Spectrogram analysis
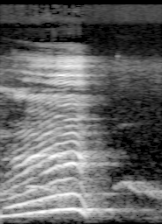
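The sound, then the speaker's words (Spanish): A cow moos once in a long, loud call whose pitch rises slightly, then drops into a fainter, lower tail that trails away. “Entonces, ¿qué es este ruido de ovejas y vacas que está por acá?”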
